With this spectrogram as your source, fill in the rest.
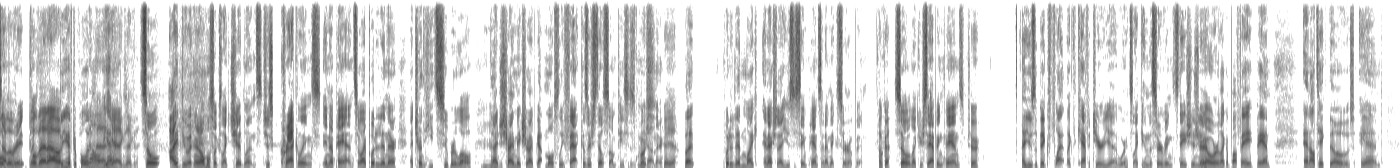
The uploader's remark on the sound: We sat in a park at a picnic table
